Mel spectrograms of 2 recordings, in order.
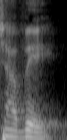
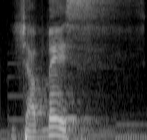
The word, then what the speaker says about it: Jabes: Jabes del hebreo se pronuncia como, alguien lo puede malinterpretar, no es Yahvé, es Yahvés, con acento en la E, Yahvés con B larga, Y-A-V-E-S, Yahvés, se pronuncia Jabes.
